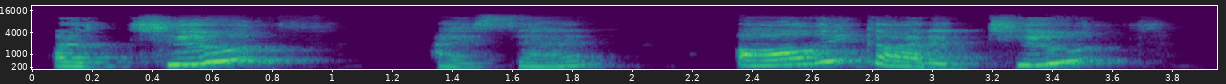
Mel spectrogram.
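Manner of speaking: high, loud rising disbelief; astonished. A narrator's reading. Girl hearing dad's news, astonished. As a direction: gasp out the question in wonder.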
